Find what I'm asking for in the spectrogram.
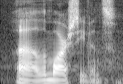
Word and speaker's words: Lamar Stevens: Lavar Stevens. I think that's who it was. Lamar Stevens. Oh my gosh. I've said his name wrong 500 times.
